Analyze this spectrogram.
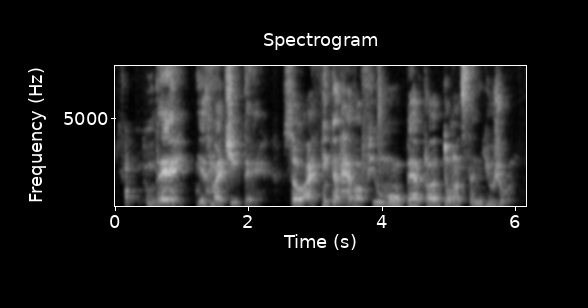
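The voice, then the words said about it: Poor attempt at French accent. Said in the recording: “That sounded so like South African. ... sounded Spanish. ... I'm terrible at my French accent.”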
